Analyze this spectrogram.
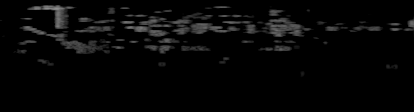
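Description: Near silence: only faint, scattered high-pitched traces.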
